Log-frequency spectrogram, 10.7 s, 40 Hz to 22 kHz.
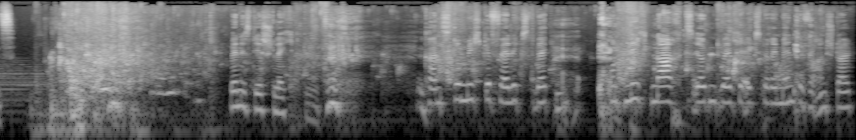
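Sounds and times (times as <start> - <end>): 
speech: 0.0 - 1.9, 2.9 - 4.6, 5.2 - 10.7
water sloshing and splashing in a bathtub: 0.0 - 10.7.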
